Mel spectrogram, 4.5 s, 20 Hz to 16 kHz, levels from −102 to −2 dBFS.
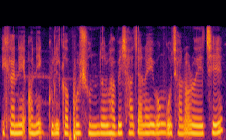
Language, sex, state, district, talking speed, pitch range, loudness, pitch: Bengali, female, West Bengal, Alipurduar, 105 wpm, 205-215 Hz, -18 LUFS, 215 Hz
